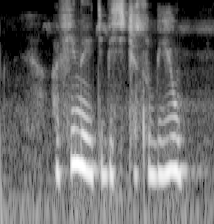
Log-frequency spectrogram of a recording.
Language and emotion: Russian, angry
